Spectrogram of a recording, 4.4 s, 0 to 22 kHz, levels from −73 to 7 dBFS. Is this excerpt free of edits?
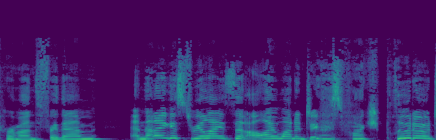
yes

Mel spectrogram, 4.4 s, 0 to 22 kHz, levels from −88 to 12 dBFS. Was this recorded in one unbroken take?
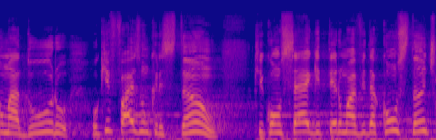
yes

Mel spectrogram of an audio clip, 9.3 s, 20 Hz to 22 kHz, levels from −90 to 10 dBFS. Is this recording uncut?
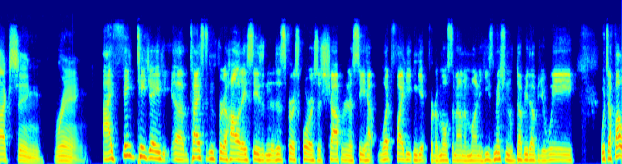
no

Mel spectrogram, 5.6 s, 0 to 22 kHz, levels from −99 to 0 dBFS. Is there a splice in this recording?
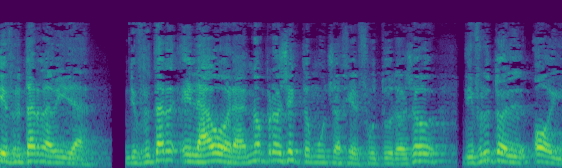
yes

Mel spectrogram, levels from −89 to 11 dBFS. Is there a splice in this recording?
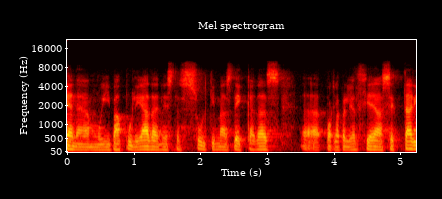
no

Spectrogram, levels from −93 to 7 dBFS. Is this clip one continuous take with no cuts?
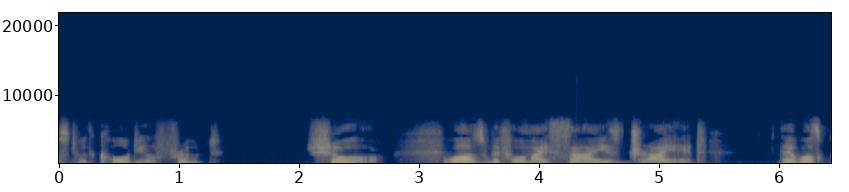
no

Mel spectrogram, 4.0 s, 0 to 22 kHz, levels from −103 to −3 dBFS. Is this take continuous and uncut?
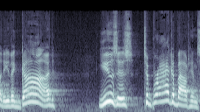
yes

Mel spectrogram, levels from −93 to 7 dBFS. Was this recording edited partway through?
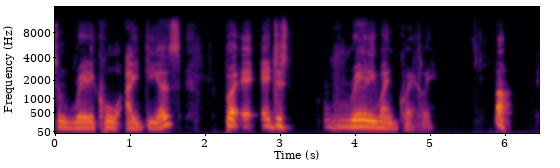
yes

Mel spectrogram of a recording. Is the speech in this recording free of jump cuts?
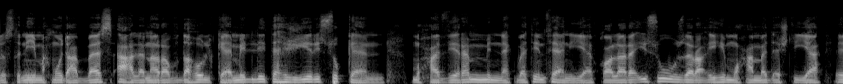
no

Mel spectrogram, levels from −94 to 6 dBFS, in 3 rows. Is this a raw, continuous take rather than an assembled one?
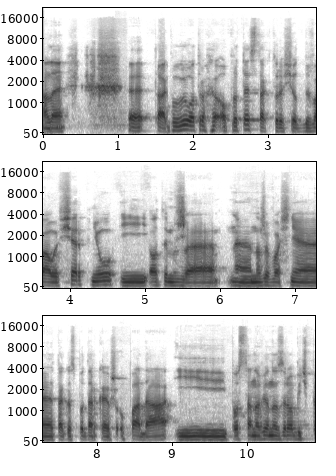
no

